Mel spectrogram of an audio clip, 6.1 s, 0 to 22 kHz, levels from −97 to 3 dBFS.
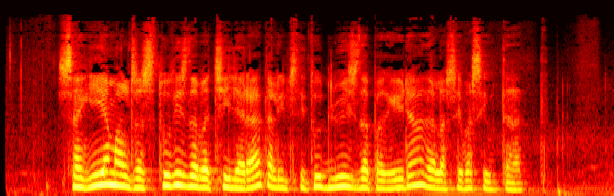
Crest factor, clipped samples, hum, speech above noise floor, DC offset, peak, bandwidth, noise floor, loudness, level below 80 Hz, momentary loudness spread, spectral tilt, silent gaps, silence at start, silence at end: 16 dB; under 0.1%; none; 32 dB; under 0.1%; -2 dBFS; 13 kHz; -48 dBFS; -17 LUFS; -52 dBFS; 13 LU; -6 dB/octave; none; 0.6 s; 0.55 s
